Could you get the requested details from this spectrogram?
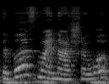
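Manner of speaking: pressuring, sweet-talking tone.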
